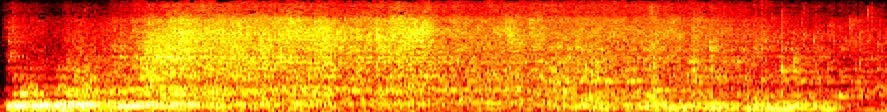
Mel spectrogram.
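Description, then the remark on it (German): A toilet flushes loudly, a steady rushing gush of water with a low gurgle underneath that holds for several seconds without easing off. No one speaks. “Die, also jetzt nicht von der Spülung her, ja, sondern die Schüssel.”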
